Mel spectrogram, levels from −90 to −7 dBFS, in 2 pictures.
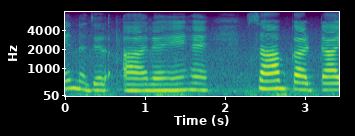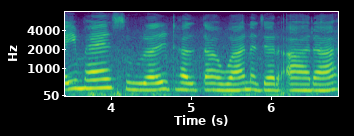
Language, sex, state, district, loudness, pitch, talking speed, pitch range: Hindi, female, Bihar, Kaimur, -17 LUFS, 235 Hz, 140 wpm, 220-250 Hz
